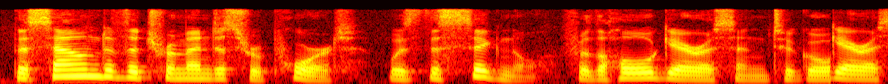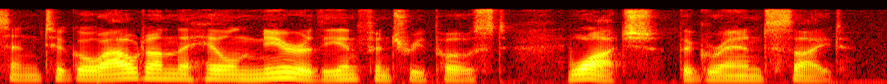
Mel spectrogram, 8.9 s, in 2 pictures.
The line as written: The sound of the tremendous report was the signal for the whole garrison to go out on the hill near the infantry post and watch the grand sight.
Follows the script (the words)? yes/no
no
